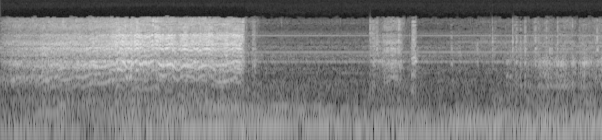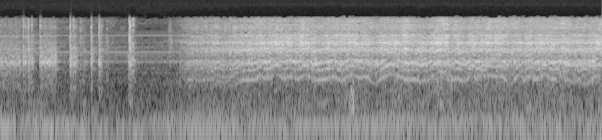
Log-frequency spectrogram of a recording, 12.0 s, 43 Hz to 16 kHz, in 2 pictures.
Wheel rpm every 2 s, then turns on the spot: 60, 10, 0, 10, 60, 70.
none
